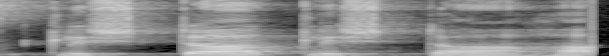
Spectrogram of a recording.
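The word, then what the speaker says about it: kliṣṭākliṣṭāḥ: Klishta Aklishtaha together becomes Klishta Klishtaha.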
